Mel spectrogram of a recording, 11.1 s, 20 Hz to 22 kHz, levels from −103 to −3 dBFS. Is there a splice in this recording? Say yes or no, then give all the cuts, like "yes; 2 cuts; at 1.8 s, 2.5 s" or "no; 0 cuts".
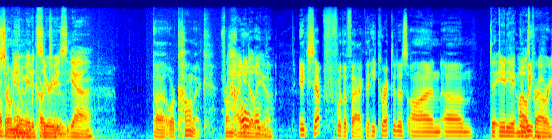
no; 0 cuts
